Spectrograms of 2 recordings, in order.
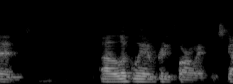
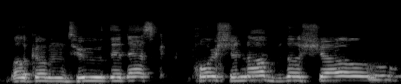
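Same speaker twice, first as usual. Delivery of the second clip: higher, louder and slower; grand host welcome; 5 semitones higher, 6 dB louder, slower than usual. Shown as a demonstration. Host re-welcomes viewers to the desk portion, grand and loud. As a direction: draw it out like a big TV host. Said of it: "host re-does the welcome".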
